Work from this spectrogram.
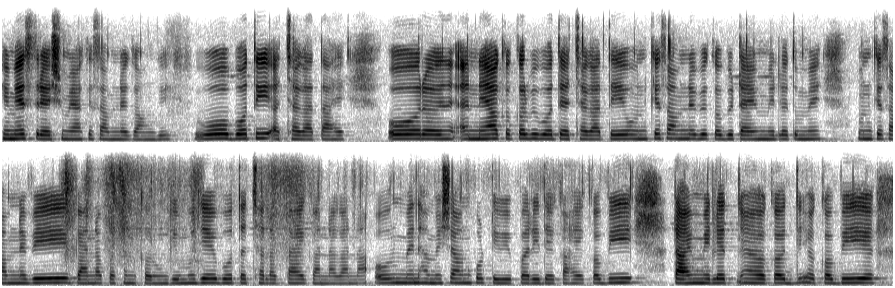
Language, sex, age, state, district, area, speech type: Hindi, female, 18-30, Madhya Pradesh, Ujjain, rural, spontaneous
